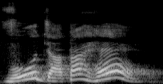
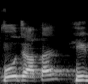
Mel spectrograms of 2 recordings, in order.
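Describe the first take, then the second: First: It is said forcefully, with strong emphasis. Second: It is said in a plain, neutral way.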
